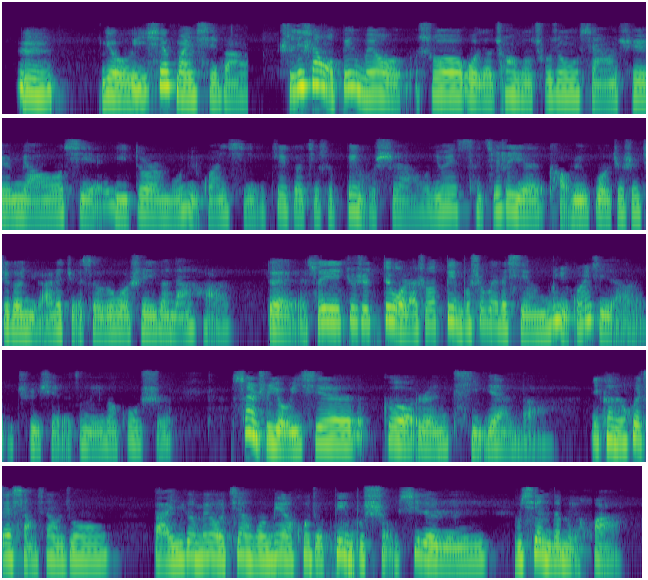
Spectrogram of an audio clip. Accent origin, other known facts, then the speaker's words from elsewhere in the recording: Shanghai, China; 因为我是上海人嘛，会有这种城市空间的想象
